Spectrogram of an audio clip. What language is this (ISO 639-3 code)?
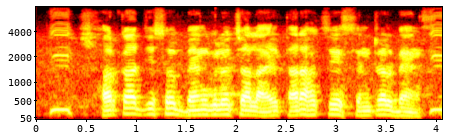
ben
